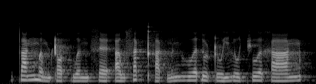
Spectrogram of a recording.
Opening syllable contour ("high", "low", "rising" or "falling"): rising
